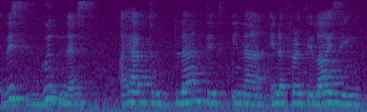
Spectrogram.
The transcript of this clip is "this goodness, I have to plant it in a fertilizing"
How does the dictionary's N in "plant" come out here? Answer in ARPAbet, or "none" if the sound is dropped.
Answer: N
